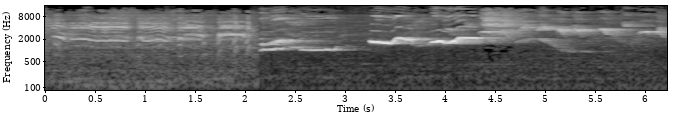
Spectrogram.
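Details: Melodious laughingthrush song meant to make another laughingthrush answer at once: a buzzy harmonic phrase at first, then loud clear whistled notes that slide up and down in steps, with a high descending slur near the end.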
